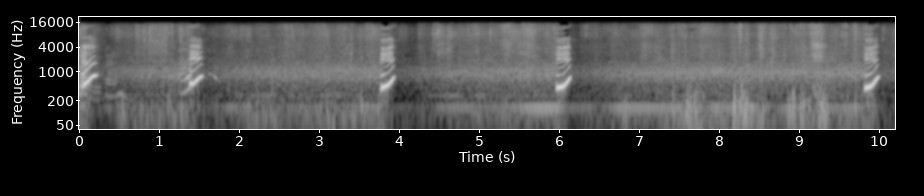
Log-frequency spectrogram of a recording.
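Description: A person's voice giving short, high, rising whoops, five of them spaced about two seconds apart, each sweeping quickly upward in pitch.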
